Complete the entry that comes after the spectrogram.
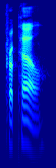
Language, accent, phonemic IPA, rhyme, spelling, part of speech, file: English, US, /pɹəˈpɛl/, -ɛl, propel, verb, En-us-propel.ogg
- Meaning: To provide an impetus for motion or physical action; to cause to move in a certain direction; to drive or push forward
